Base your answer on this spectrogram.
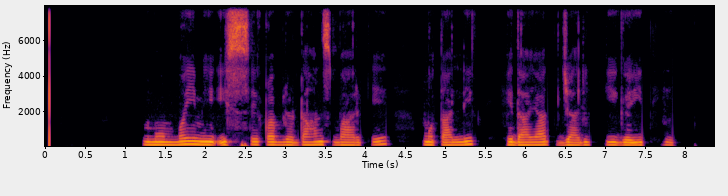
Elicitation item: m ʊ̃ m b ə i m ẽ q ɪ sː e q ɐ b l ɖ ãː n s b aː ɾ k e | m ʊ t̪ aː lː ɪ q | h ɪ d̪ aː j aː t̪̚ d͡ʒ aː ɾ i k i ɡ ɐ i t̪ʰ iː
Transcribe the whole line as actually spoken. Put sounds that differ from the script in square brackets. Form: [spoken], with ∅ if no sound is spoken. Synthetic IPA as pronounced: m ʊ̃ m b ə i m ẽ [ʔ] ɪ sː e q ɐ b l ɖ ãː n s b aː ɾ k e | m ʊ t̪ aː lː ɪ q | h ɪ d̪ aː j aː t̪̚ d͡ʒ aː ɾ i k i ɡ ɐ i t̪ʰ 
